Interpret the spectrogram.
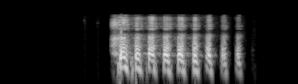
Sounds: Laughter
